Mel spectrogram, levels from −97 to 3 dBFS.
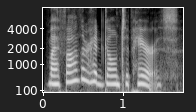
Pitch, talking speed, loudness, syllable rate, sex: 275 Hz, 205 wpm, -15 LUFS, 4.9 syllables/s, female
